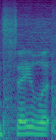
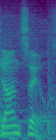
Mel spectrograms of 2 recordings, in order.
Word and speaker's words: Sayles: And we're doing 1996's Lone Star, directed by John Sayles. How do you say his last name? – John Sayles. – Sayles. Okay, I never knew how to pronounce that.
